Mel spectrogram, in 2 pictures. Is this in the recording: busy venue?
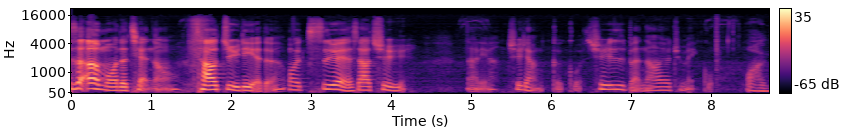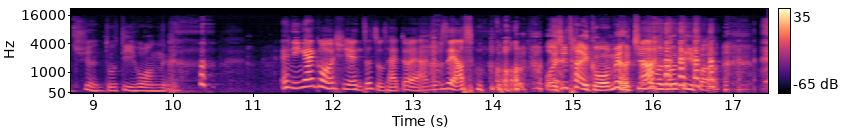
no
